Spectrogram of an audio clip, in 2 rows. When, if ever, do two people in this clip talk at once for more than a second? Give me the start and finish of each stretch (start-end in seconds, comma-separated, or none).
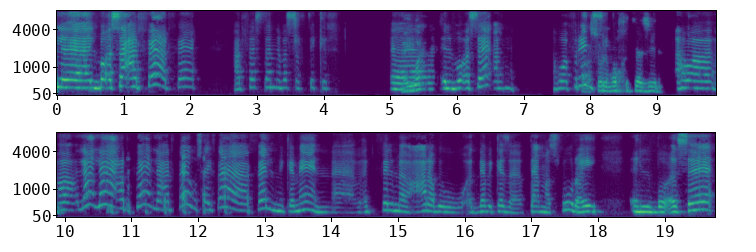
none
